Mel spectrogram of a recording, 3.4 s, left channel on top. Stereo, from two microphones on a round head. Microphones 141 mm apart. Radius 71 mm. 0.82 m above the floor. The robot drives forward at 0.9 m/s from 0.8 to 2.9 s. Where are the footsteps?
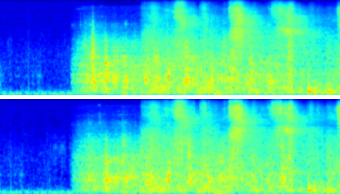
15° right (ahead or behind), 5 m; by 3.4 s 40° right (ahead or behind), 4 m.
